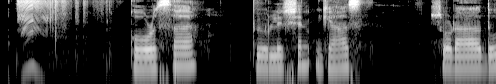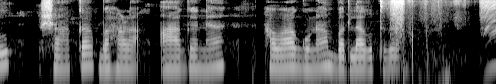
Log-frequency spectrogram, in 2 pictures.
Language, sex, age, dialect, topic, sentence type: Kannada, female, 41-45, Northeastern, agriculture, statement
